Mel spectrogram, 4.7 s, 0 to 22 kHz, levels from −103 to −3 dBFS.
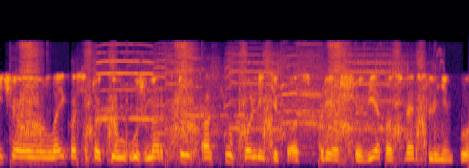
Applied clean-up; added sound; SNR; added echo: none; Writing + Bird / Fowl; 6 dB; none.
